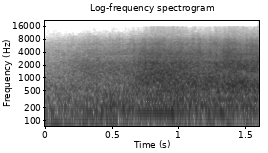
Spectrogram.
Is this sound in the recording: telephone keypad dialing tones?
no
